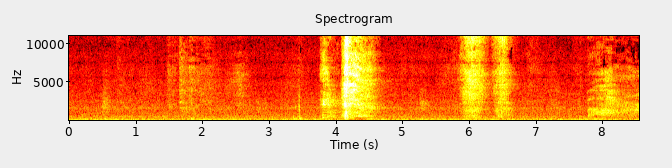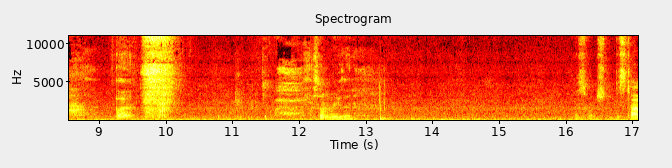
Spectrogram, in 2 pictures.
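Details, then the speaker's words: Several sharp sneezes, each preceded by a quick gasping in-breath, with faint talk between them in a small room, triggered today by a lit cinnamon candle that normally causes no issue; sneezing. "This candle. Normally cinnamon candles don't bother me. But this one is."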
